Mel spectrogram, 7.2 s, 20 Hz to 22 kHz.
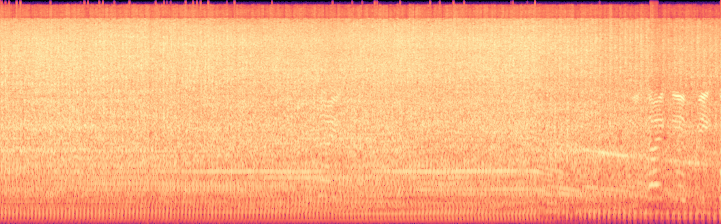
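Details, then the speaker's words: Craftsman LTS2000 lawn tractor driving after tightening a stretched drive belt and adjusting cable tension: steady engine drone holds even under load then drops off; drive pulling properly with more speeds now. "so I think the belt was stretched a little, so we just tightened it. And you can see now it seems like you got more speeds and acts like it's working."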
